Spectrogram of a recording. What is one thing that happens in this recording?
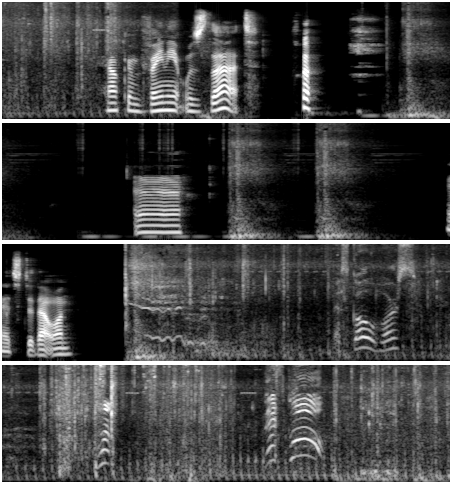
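A horse whinnies and neighs several times.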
